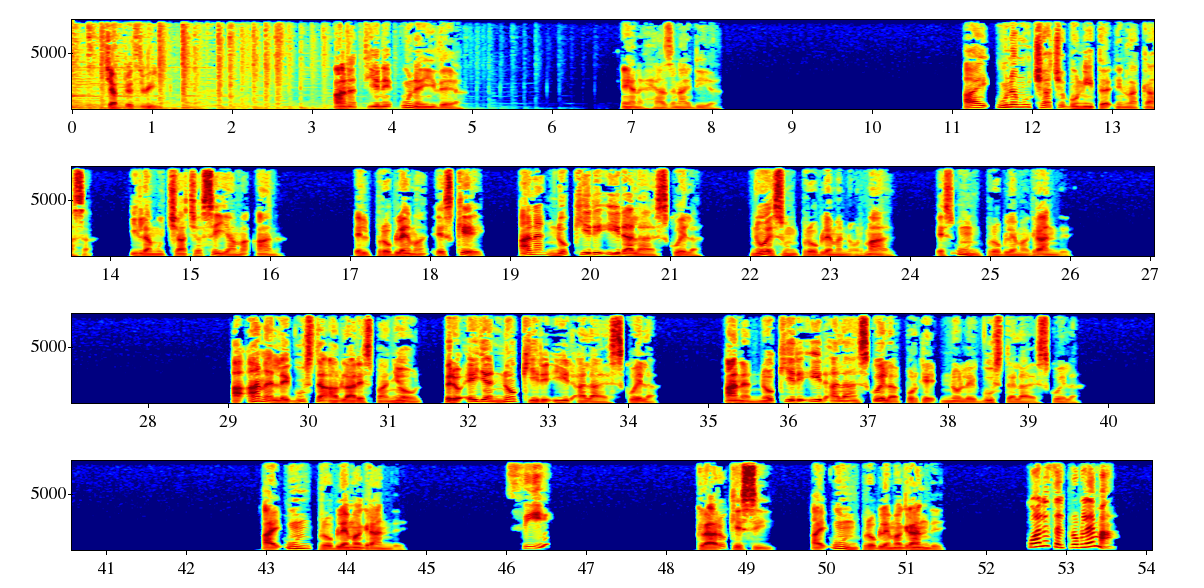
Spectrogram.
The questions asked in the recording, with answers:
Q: ¿Cuál es el problema?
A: Anna quiere hablar español, pero ella no quiere ir a la escuela.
